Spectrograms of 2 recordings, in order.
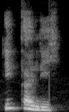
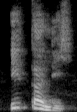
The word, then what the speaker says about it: Italie: francês a gente fala Italie. Então, o E a gente não pronuncia. Italie, tá certo? Então, se aqui a gente pronuncia Italie e termina com E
